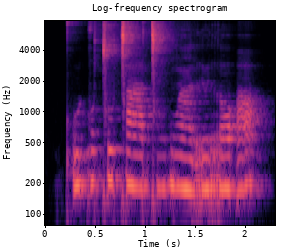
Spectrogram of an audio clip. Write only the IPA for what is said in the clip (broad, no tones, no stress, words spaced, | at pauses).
kʷʼɨɡo ǀuǀaːǀɔ̤ɡʷãː rʉrɔʔɑ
